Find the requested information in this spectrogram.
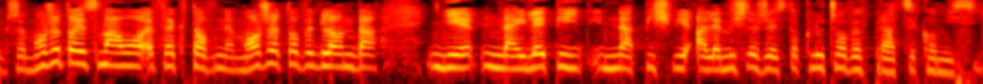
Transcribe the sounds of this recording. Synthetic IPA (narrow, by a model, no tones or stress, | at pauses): ɡʐɛmɔʐɛt̪ɔjɛst̪mawɔɛfɛkt̪ɔvnɛmɔʐɛt̪ɔvɘɡlɔnd̪aɲɛnajlɛpʲjejnapʲiɕmʲjɛʔalɛmɘɕlɛʐɛjɛst̪ːɔklut͡ʂɔvɛfpɾat̪sɘkɔmʲisʲji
